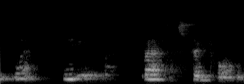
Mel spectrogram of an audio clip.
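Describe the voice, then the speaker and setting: The voice belongs to a woman. It sits high in pitch. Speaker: committee chair. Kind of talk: public meeting discussion. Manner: loud; slow.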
